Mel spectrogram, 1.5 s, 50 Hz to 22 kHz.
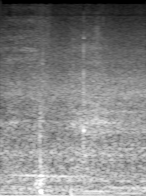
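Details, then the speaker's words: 2017 Suzuki Swift, crank-no-start: with starting fluid sprayed into the intake the engine fires and holds a low steady hum, showing no fuel reaching the engine; injectors, fuel pressure or empty tank still unchecked. "actually it runs nice I wonder if we did we fix it oh no we didn't we just introduced some fuel so it looks like this car no it doesn't look like this car is not getting any fuel"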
